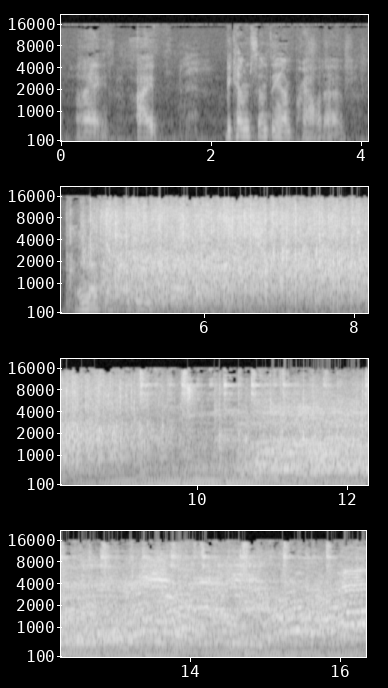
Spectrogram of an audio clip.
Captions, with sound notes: I've become something I'm proud of. (audience claps) (audience boos)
